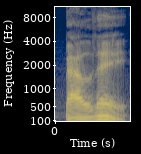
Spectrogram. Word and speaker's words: ballet: a-i-g-h and then it crochet ballet these are french words so the t is silent so the a a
